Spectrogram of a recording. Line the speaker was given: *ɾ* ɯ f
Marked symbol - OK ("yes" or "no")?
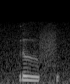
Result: yes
